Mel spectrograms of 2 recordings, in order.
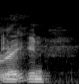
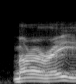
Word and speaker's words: Murarrie: Murarrie, is that how you pronounce it? – Murarrie. – Murarrie, yeah, God, I knew I'd get it wrong, in, you know, Brisbane's eastern suburbs.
